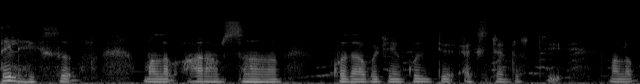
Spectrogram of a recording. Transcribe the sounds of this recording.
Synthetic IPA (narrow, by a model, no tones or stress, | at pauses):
t̪elʲɦeksɨ | mɐt̪lɐbaːɾaːmsɐnkʰud̪aːbɐt͡ʃenkunt̪ũʔeksi̥ʈeɳʈust̪ḭ | mɐt̪lɐb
